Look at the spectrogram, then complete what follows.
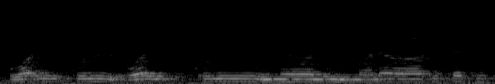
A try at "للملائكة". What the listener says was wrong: കുറച്ചും കൂടെ നീട്ടെ അവിടെ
